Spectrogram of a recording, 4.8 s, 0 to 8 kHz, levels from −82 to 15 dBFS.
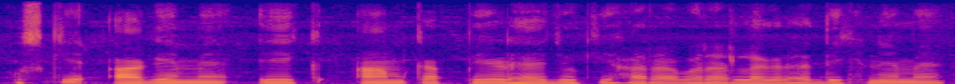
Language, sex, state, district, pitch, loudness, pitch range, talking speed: Hindi, male, Jharkhand, Deoghar, 150 Hz, -21 LUFS, 145-150 Hz, 200 wpm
